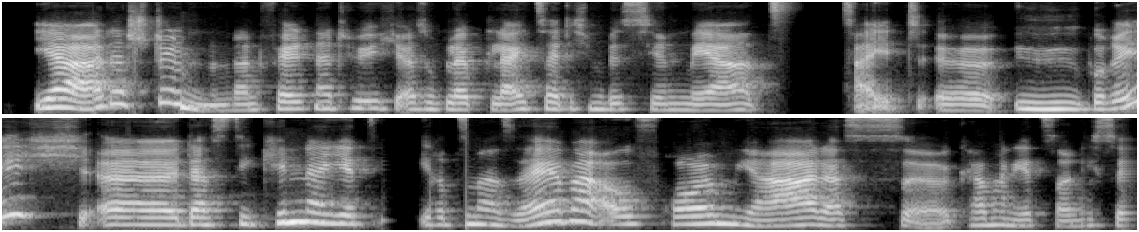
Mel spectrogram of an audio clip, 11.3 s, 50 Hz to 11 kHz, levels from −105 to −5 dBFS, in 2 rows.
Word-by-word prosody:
Ja, 245 -5 +8
das 350 -2 -1
stimmt. 355 - -1
Und 160 +2 -8
dann 170 +1 -6
fällt 205 -1 0
natürlich 210 0 -5
also 195 0 -4
bleibt 190 -1 -1
gleichzeitig 200 +3 -1
'n 195 - -5
bisschen 185 -1 -8
mehr 170 -1 +1
Z - - -7 0.2
Zeit, - - -4
äh, 170 -2 -3
übrig, 205 - 0
äh, 210 -1 +3
dass 210 0 -1
die 225 -1 -7
Kinder 280 +5 +4
jetzt 245 0 -1 0.2
ihre 210 -1 -10
Zimmer 215 -2 -3
selber 280 - +3
aufräumen. 230 +1 -1
Ja, 190 +1 +4
das, 185 -1 -5
äh, - - -7
kann 195 0 -7
man 200 -2 -7
jetzt 180 0 -9
noch 165 - -7
nicht 190 +3 -13
s 185 0 -8
205 Hz, 185 wpm, -22 LUFS, 185-230 Hz, 0.2 s, Ja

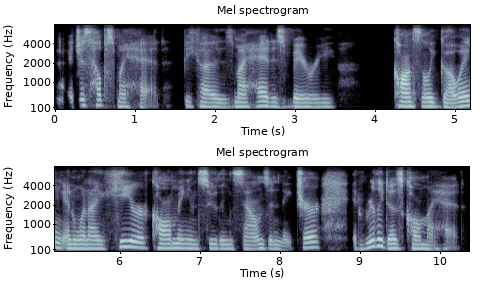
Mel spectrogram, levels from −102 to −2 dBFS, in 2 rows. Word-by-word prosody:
it - - -10
just 195 -1 +4
helps 190 -1 +1
my 150 -1 -3
head 145 - -8 0.3
because 145 -3 -4
my 150 -1 +1
head 160 +2 -1
is 140 -3 +1
very 140 -1 -4 0.7
constantly 155 -1 +3
going 155 +4 0
and 150 0 -1
when 150 0 0
I 145 0 -1
hear 195 +5 +1
calming 160 -1 -1
and 145 -1 -3
soothing 145 -1 +3
sounds 140 +1 +3
in 140 -1 -6
nature, 180 +10 +1 0.4
it - - -10
really 220 +6 +2
does 155 -4 +4
calm 145 -1 -1
my 135 -3 -6
head. - - -9
150 Hz, 160 wpm, -27 LUFS, 145-160 Hz, 0.7 s, just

